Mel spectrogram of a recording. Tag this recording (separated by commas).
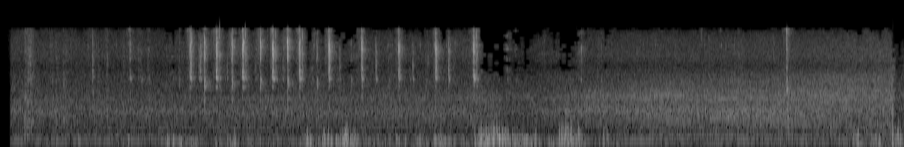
Tools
